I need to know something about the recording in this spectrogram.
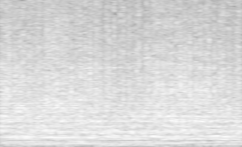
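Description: Noise music: a loud, unbroken wall of layered droning tones over hiss, with no beat and steady loudness.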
